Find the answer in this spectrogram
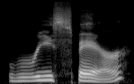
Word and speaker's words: respair: essays, a new term, respair. It's actually an old term. It's a term from England in, the 1500s or something. Respair, spelled like despair, but with an R instead of a D.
